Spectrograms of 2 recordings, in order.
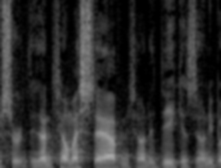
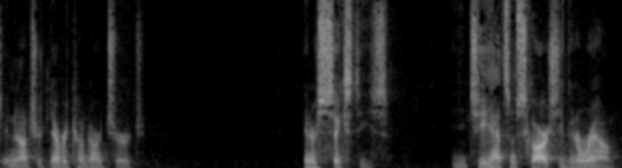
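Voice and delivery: usual speaking voice

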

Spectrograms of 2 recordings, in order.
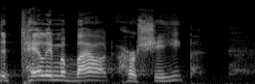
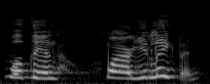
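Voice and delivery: lightly voiced bride, high and puzzled; 11 semitones higher, 5 dB quieter than usual. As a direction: ask it softly in a higher voice. Bride asks shepherd why leaving.

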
